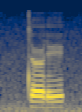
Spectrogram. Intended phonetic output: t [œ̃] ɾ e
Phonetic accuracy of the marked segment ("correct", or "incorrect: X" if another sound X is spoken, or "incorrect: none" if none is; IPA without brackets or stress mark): incorrect: œ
